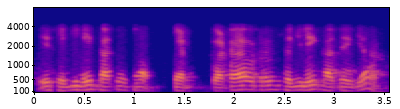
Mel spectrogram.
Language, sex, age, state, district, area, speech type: Hindi, male, 30-45, Uttar Pradesh, Azamgarh, rural, conversation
